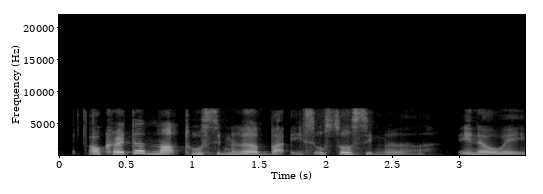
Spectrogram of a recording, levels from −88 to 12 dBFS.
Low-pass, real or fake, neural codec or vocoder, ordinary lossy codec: 7.2 kHz; fake; codec, 16 kHz, 2 kbps, FunCodec, trained on LibriTTS, 25 frames a second; AAC, 48 kbps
